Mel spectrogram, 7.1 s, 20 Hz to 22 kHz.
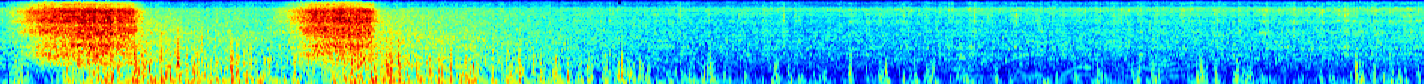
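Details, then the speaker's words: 1959 Buick with crank-no-start and weak spark, two coils and two switches in the ignition wiring, running after switching to a different coil: gusty start settling into an even, steady idle with no misses or knocks; normal idle. "well she's running so switching apparently go to different coils"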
